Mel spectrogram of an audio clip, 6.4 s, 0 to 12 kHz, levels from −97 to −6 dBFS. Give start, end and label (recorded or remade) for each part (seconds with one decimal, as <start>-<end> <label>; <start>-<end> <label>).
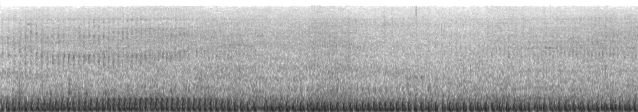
0.0-6.4 recorded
